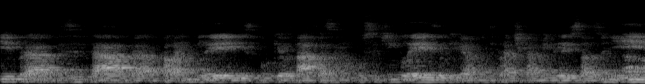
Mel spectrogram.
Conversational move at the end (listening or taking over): taking over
